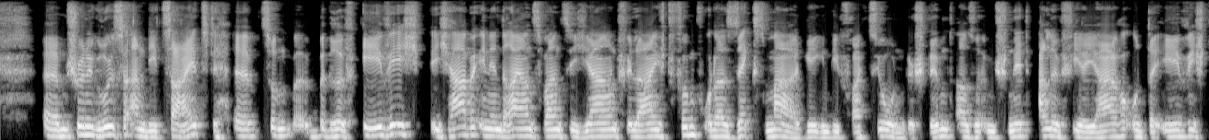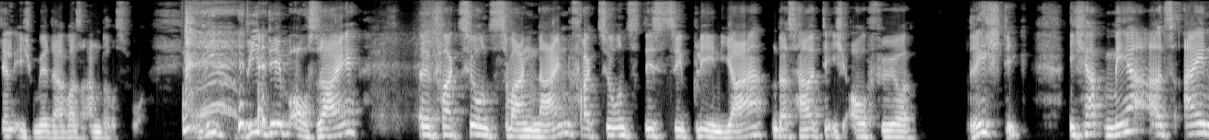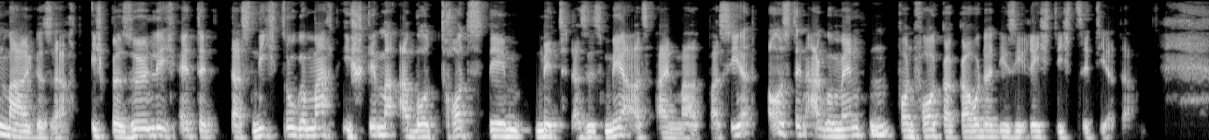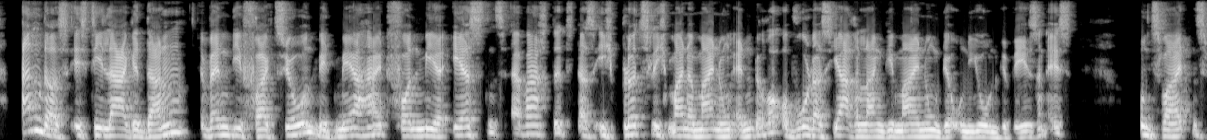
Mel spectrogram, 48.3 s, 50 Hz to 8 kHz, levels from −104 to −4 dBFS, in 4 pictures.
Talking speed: 155 wpm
